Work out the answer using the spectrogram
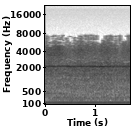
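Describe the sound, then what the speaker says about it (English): An airplane in flight hums with a steady, droning engine tone, an even cabin roar held constant and unbroken, like a radio drama sound effect. "On the plane, speeding south"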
